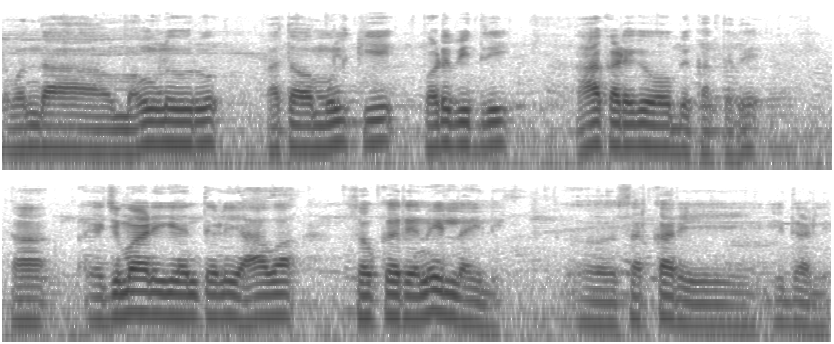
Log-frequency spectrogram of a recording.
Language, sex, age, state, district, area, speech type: Kannada, male, 60+, Karnataka, Udupi, rural, spontaneous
